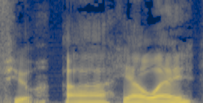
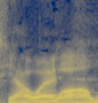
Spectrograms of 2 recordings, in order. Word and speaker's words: Huawei: The United States had an extradition order out against Meng Wanzhou, who is Huawei's, I think she's the chief financial officer of Huawei. I keep mispronouncing it, but I'm pretty sure it's Huawei. – Huawei. – I'm going to say Huawei.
